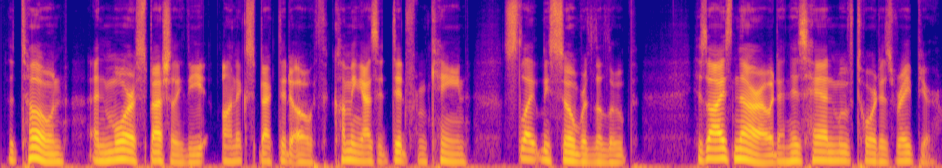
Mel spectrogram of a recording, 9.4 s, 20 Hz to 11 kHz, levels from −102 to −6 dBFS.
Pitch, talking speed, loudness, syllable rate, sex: 115 Hz, 180 wpm, -20 LUFS, 5.3 syllables/s, male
